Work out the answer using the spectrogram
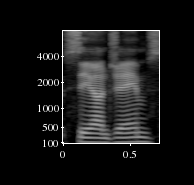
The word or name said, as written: Sion James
